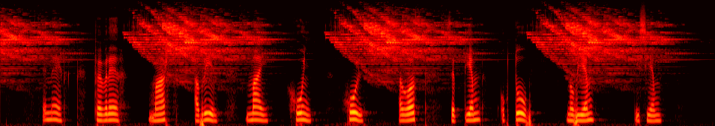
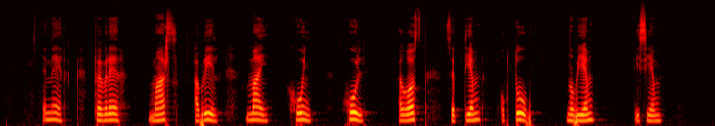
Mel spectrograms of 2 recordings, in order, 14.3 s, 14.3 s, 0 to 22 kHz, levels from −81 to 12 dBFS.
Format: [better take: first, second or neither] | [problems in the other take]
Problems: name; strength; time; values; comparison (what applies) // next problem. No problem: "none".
second | background sound (Wind chime); 3 dB below the speech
